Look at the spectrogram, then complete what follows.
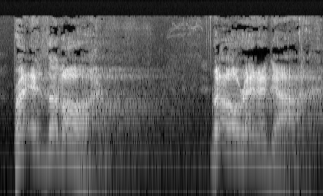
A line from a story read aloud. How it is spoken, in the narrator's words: he'd just holler out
